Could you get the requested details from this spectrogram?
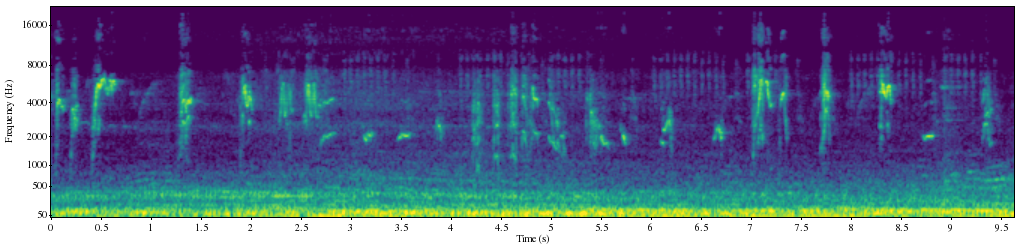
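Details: Caged greater green leafbird kept as a pet in Indonesia, second day of care and starting to sing: scattered sharp chirps and short whistled slurs, some rising, over steady low rumble.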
